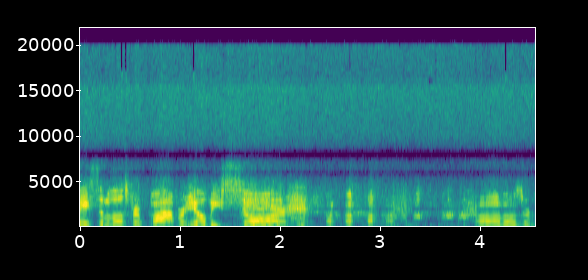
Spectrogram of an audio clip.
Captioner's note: laughs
